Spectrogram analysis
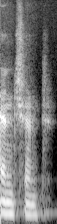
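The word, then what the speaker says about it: ancient: एनशंट, ANN हो गया, और CI की आवाज़ शीन की आएगी, और ENT शंट, ठीक है, एंशंट।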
